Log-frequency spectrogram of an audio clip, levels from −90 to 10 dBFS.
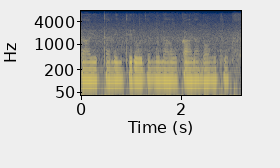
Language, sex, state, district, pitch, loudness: Kannada, male, Karnataka, Bangalore, 110 Hz, -16 LUFS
